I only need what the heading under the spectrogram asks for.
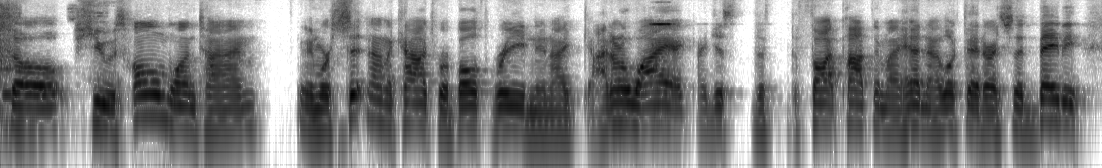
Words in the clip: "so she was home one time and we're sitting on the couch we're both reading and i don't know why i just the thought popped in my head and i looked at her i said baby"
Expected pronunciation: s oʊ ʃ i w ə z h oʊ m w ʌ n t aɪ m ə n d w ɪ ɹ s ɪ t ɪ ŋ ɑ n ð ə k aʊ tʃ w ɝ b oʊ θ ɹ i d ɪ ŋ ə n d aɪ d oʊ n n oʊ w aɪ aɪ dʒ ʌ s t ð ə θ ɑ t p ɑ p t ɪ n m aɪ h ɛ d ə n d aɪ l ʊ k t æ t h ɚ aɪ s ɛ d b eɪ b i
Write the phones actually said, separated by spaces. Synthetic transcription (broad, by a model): s oʊ ʃ i w ə z h oʊ m w ʌ n t aɪ m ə n w ɪ ɹ s ɪ t ɪ ŋ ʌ n ð ə k aʊ tʃ w ɝ b oʊ θ ɹ i d ɪ ŋ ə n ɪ aɪ d oʊ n n oʊ w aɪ aɪ dʒ ʌ s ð ð ə θ ɑ t p ɑ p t ɪ n m aɪ h ɛ d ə n aɪ l ʊ k t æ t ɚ aɪ s ɛ d b eɪ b i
